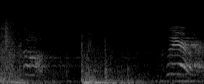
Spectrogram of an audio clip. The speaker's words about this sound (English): Moving around edgily, the girls approach the doors and kick them open, revealing rooms full of junk.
